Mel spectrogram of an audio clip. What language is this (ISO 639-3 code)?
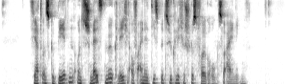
deu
